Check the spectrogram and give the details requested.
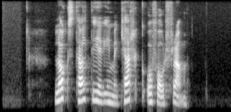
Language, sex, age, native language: Icelandic, female, 60-69, Icelandic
